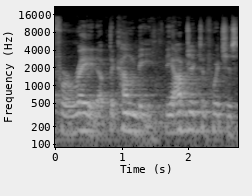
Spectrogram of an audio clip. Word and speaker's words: Combahee: The river is called, it's spelled like Combahee, but they, in South Carolina they call it the Scumbee, so I'm going to call it the Combee.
